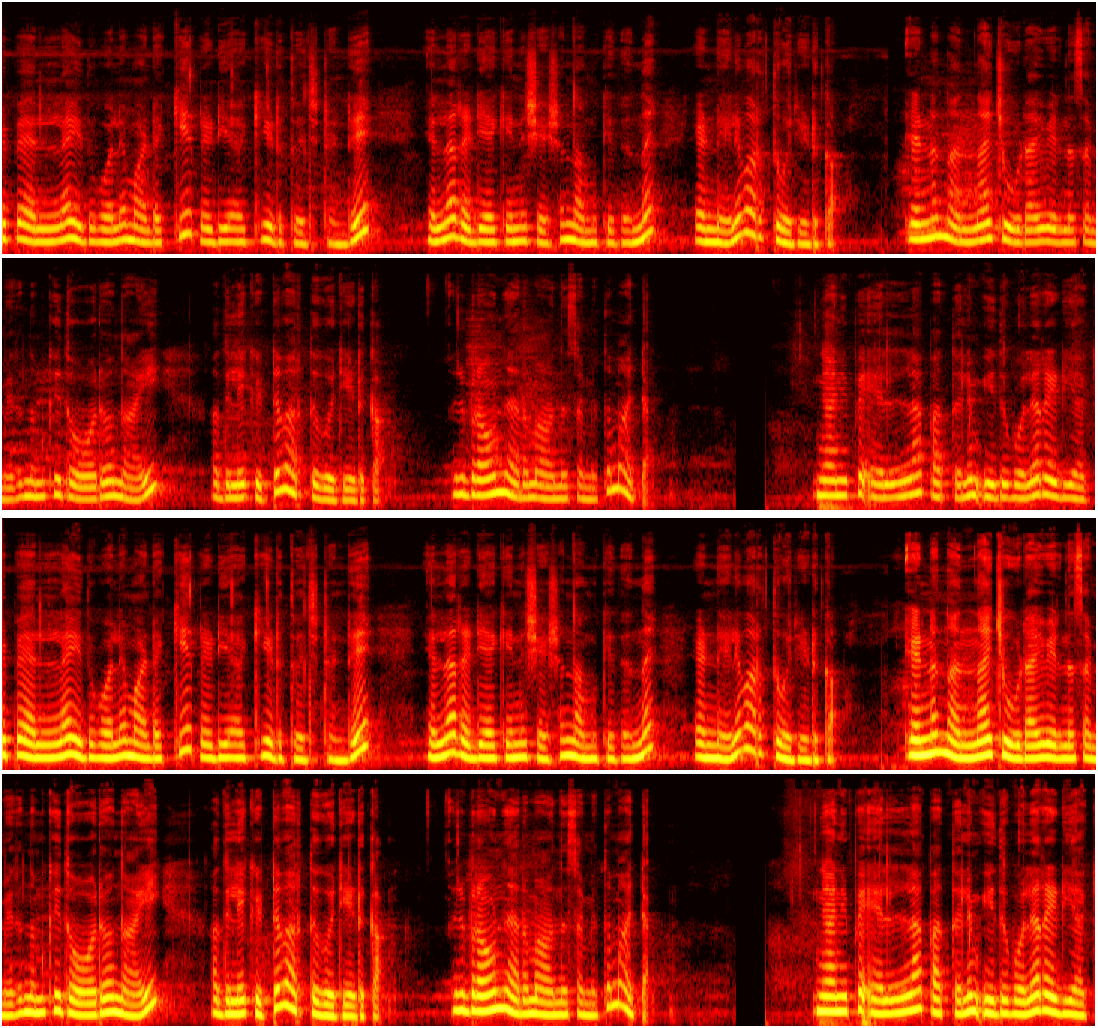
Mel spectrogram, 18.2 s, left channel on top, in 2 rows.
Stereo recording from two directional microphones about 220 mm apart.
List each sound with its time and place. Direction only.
0.0 s a woman's voice: 30° right (ahead or behind); by 6.9 s 10° right (ahead or behind)
7.5 s a woman's voice: 35° right (ahead or behind)
15.9 s a woman's voice: 35° right (ahead or behind)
